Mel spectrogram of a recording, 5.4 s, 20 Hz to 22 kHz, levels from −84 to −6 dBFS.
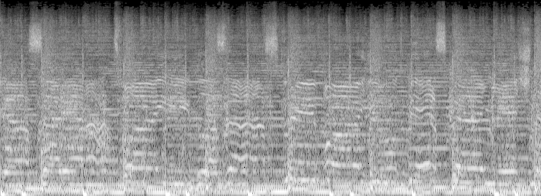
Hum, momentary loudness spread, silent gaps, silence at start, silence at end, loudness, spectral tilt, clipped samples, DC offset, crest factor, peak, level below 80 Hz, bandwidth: none; 1 LU; none; 0 s; 0 s; -9 LUFS; -4 dB/octave; under 0.1%; under 0.1%; 10 dB; 0 dBFS; -18 dBFS; 19.5 kHz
